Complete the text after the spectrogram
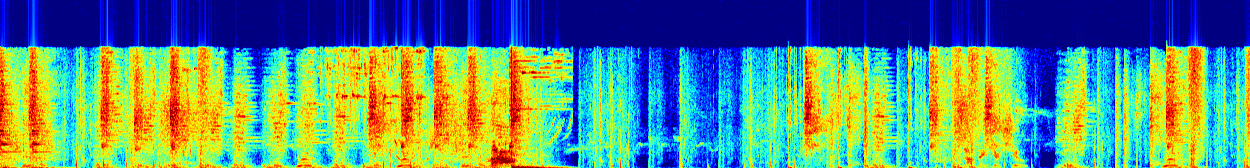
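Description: Magic bolts whoosh and burst in quick bursts.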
